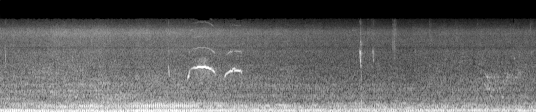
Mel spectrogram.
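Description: Steady low outdoor rumble with two short, arched, whistle-like animal calls about four seconds in, the second one shorter, and a few faint sharp clicks a few seconds later.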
